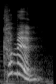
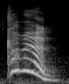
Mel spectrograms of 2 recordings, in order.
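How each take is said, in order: First: High, loud call; eager, raised-voice invitation; excited urging. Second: Very high, loud, insistent call; frantic, high-pitched invitation; urgent shouting. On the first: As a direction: urge them in excitedly. Excited host urging visitors inside. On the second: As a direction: shout them inside. Excited host repeats more urgently. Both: A narrator's reading.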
